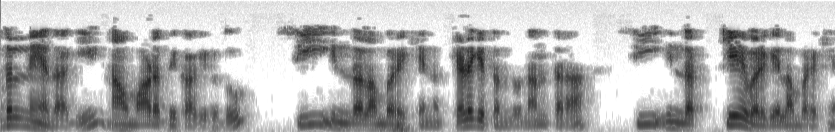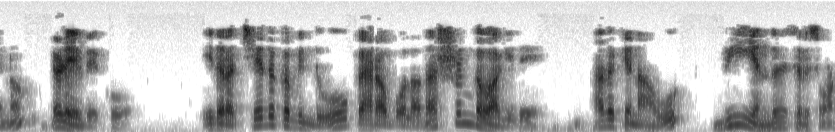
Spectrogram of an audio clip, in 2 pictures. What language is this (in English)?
Kannada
